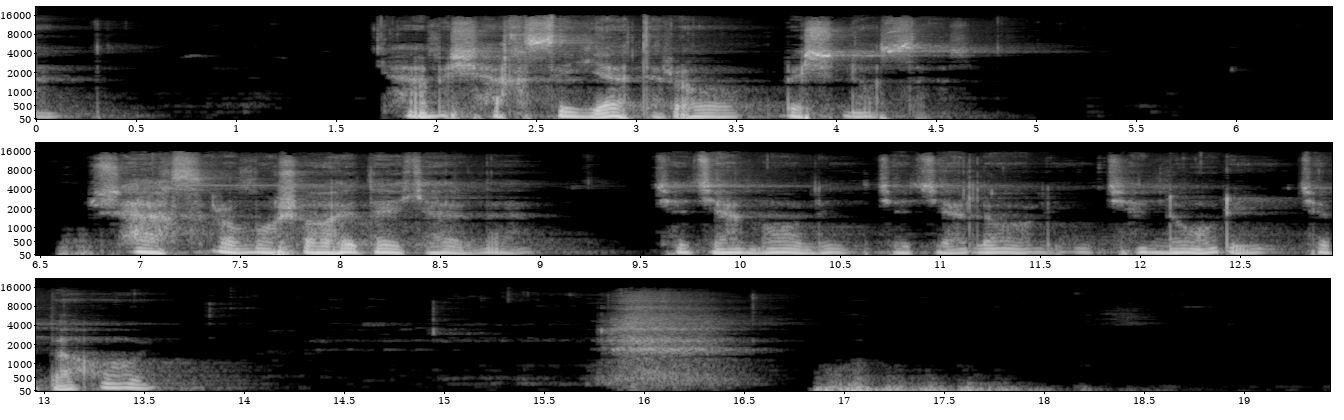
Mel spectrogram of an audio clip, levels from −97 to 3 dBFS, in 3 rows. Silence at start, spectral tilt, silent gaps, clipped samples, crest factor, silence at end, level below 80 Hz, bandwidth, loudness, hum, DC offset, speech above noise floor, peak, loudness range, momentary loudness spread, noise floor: 0 s; -4.5 dB/octave; none; under 0.1%; 20 dB; 1.6 s; -48 dBFS; 16 kHz; -23 LUFS; none; under 0.1%; over 67 dB; -6 dBFS; 16 LU; 22 LU; under -90 dBFS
